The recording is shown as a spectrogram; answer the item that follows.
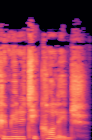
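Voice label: "community college", British English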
